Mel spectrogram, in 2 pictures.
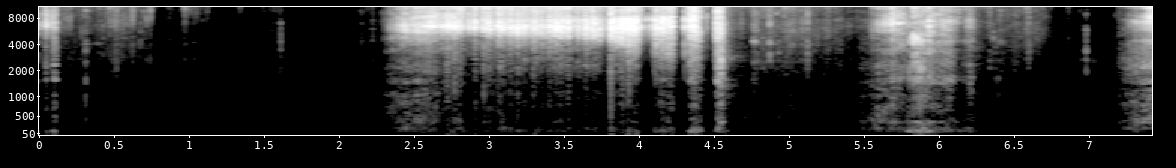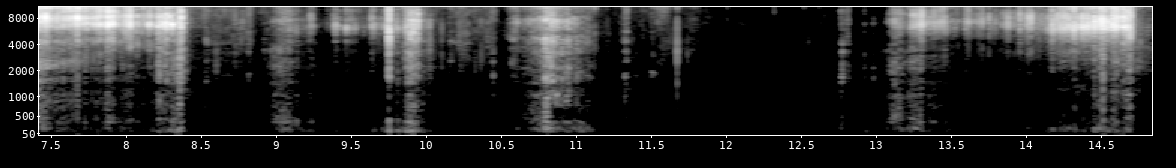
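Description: A metal blade scrapes a solid oval orange bar of soap held in the hand, shaving off crumbly flakes. It makes bright, dry rasping strokes in uneven bursts separated by short pauses.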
